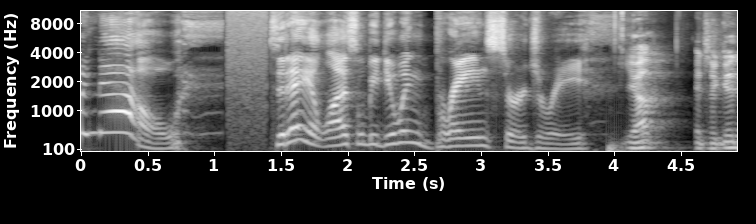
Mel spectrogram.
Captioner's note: static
